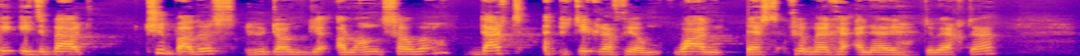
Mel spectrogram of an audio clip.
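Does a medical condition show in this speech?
Yes: Down syndrome.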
